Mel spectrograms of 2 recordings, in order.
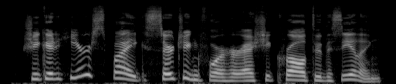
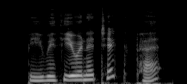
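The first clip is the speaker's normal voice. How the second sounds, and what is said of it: Murmured, bad put-on British accent. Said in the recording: “she murmured in a bad British accent, grinning”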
